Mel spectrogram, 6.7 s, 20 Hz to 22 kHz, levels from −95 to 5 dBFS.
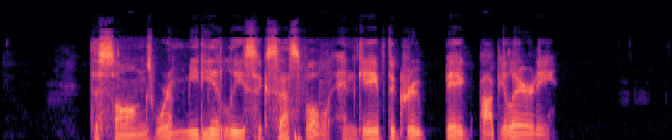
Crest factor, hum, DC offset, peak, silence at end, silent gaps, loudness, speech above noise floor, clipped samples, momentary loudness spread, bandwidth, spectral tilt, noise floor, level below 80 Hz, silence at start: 20 dB; none; under 0.1%; 0 dBFS; 1.2 s; none; -18 LUFS; 63 dB; under 0.1%; 9 LU; 12 kHz; -3.5 dB/octave; -82 dBFS; -46 dBFS; 0.9 s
